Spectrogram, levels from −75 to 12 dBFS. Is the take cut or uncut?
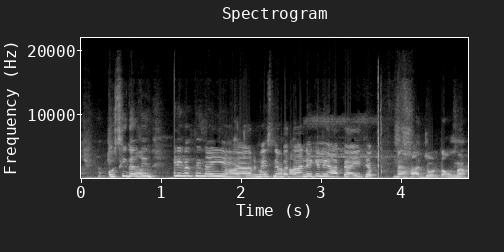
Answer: cut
